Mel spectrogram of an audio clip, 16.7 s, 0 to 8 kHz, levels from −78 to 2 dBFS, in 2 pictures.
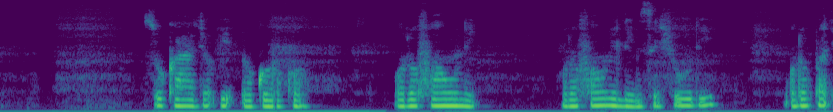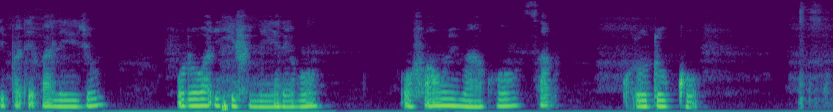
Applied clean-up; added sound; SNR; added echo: none; Breathing; 19 dB; reverberation time 0.2 s.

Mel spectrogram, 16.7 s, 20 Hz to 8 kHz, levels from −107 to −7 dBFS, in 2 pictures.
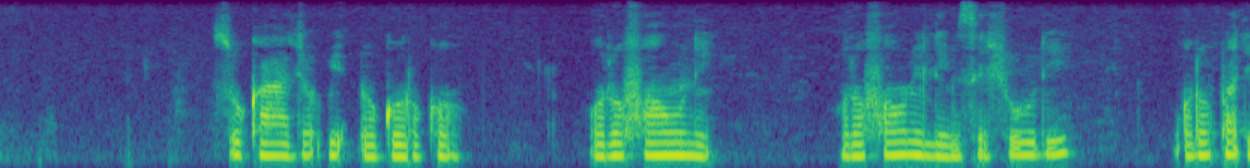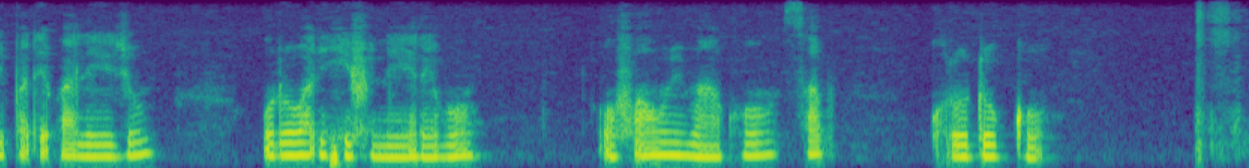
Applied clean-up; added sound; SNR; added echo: none; none; none; none.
